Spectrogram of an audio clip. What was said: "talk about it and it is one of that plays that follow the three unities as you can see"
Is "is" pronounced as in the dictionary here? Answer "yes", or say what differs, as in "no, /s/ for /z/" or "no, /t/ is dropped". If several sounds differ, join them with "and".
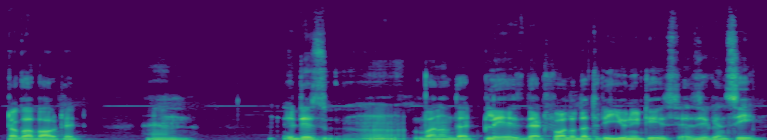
yes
